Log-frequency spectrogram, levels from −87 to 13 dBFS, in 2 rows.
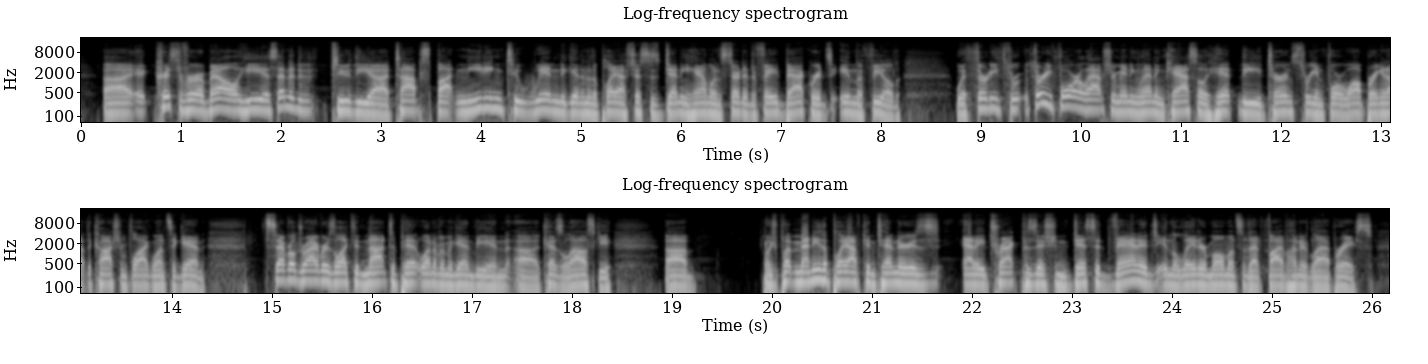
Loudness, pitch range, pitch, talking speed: -19 LUFS, 115-140 Hz, 125 Hz, 195 wpm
